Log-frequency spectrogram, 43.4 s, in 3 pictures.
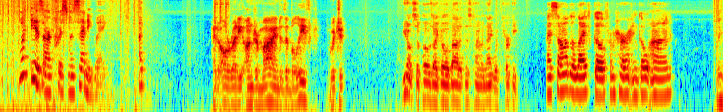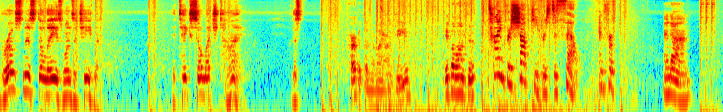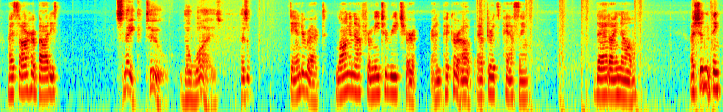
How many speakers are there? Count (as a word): five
